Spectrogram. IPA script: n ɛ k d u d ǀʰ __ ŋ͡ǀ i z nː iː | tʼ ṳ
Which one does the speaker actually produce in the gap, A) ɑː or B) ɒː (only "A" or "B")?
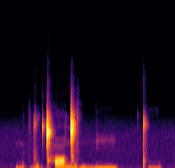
A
